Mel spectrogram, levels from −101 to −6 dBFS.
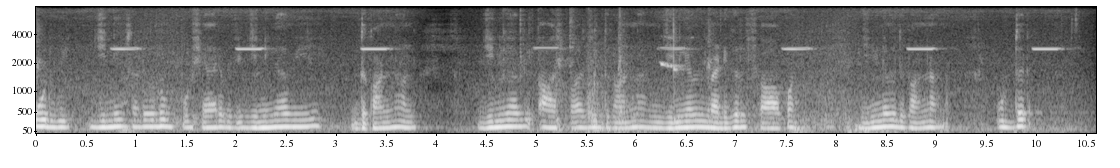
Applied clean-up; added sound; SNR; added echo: none; Sliding door / Train; 12 dB; reverberation time 1.4 s.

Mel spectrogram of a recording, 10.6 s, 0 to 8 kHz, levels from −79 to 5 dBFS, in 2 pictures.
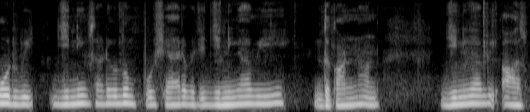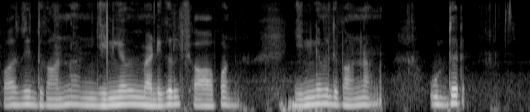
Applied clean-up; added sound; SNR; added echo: none; none; none; none.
